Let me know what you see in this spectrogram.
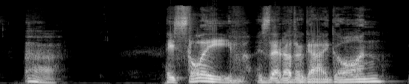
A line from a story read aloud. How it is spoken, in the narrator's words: the dummy asked in a throaty growl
